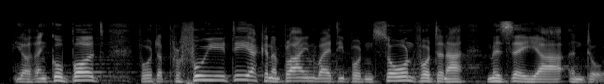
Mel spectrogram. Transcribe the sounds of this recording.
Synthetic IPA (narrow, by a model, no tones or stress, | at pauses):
iɔðɛnɡʊbɔdv̥oːdəpʰrɔfʊjdiakənənblˠajnwɛdiboːdn̩soːnvoːdəna | məzejaəndo̰ːd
